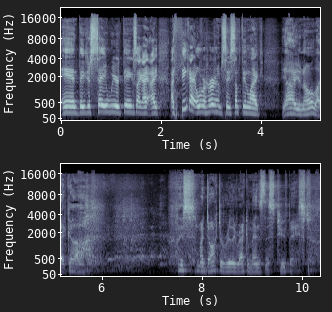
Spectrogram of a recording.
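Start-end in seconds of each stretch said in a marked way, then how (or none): 4.4-10.1 put-on cool guy voice, not his own. Retelling what a new boyfriend said at Target: imitating a cool guy voice. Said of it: "this thing I call the cool guy voice".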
